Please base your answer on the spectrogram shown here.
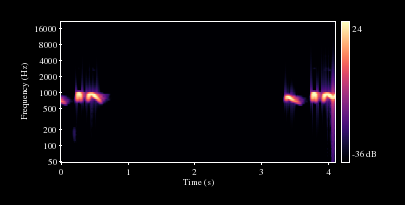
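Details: Two cooing phrases of a scaled dove (rolinha fogo-apagou), each a sliding first note, a pause, then two quick downslurred notes, separated by a long silent gap.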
